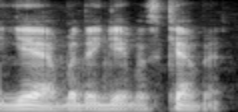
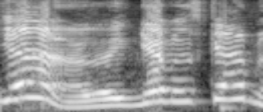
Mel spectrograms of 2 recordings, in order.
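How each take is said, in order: First: Said in the usual way. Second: "Yeah, they gave us Kevin" pitched up and louder, gleeful; excited high reply. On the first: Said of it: "seven nine six said". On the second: Retold or imitated. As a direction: throw back the line, high and delighted. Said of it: "I said".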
